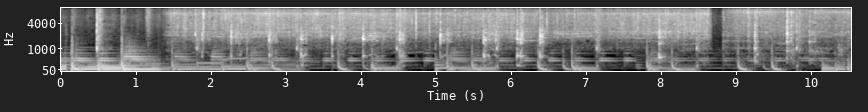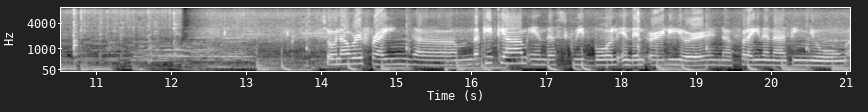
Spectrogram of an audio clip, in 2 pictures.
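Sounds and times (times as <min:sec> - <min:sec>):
background music with a beat: 0:00.0 - 0:15.2
onion sizzling in hot oil: 0:01.4 - 0:21.0
spoon stirring in a pot: 0:02.2 - 0:06.6.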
